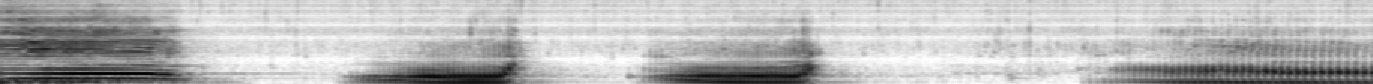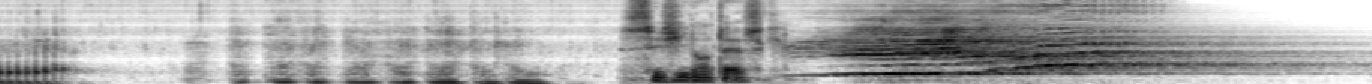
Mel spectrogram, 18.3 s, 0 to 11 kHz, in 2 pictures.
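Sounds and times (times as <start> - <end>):
whale vocalizations at the surface: 0.0 - 1.4, 2.3 - 5.6, 7.3 - 13.1, 14.4 - 18.2
speech: 13.5 - 14.5.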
